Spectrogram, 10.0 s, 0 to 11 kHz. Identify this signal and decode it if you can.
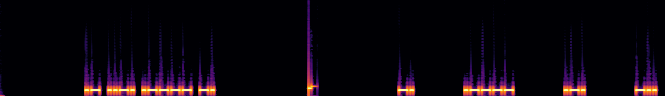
Morse code, heard as a keyed tone, about 27 wpm, spaced as for 14 wpm, 700 Hz. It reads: AF1N N1RD
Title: USA Call Signs - 4 Characters - 6x Character Spacing - 28wpm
